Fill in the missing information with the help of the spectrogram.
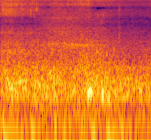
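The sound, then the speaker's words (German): A steady, rushing wash of sea waves fills the background, fairly even in level with a faint swell near the middle, blended with soft wind noise and no voices. “schön. Das Meer.”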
